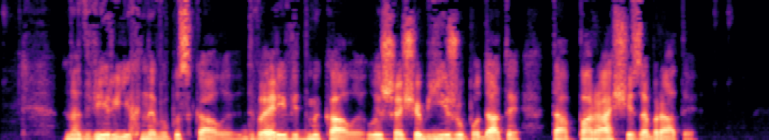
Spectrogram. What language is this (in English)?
Ukrainian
